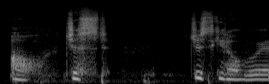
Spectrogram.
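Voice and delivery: whispered dismissive advice; whispered mock advice. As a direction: breathe it out dismissively. Mock advice to grieving person.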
